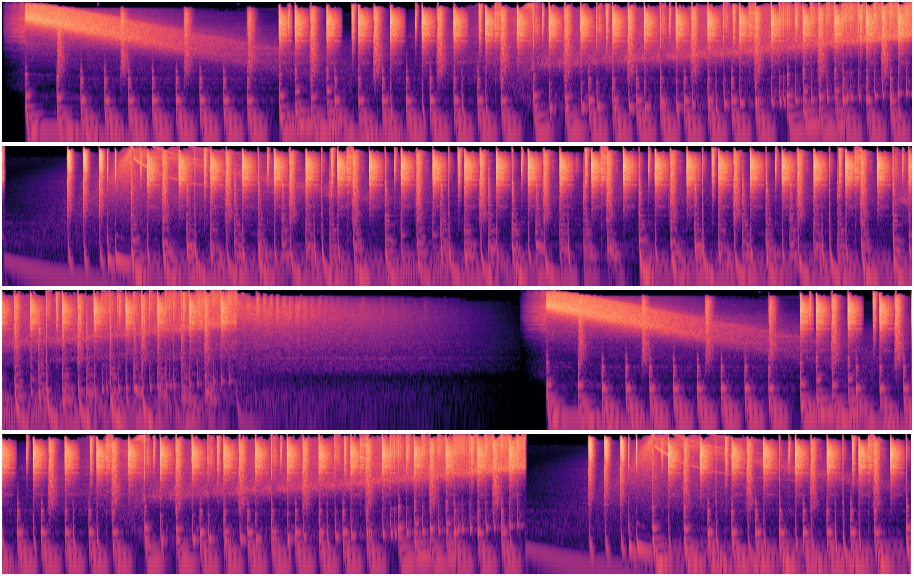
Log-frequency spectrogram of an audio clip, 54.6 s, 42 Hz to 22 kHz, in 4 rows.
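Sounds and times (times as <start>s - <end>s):
plucked synth house music in A minor: 0.4s - 31.4s, 35.5s - 48.8s, 49.7s - 54.5s.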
